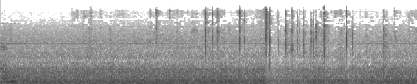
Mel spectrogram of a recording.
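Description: A small plastic case clicks and taps in fingers.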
